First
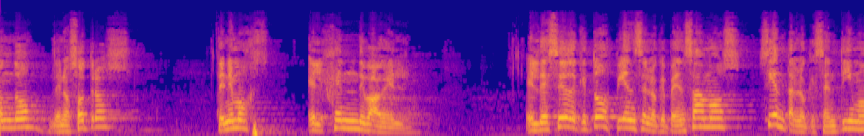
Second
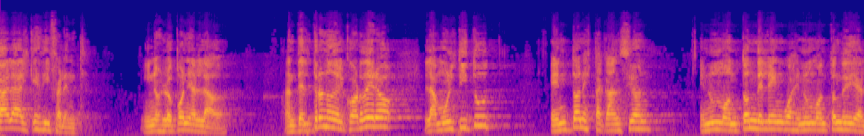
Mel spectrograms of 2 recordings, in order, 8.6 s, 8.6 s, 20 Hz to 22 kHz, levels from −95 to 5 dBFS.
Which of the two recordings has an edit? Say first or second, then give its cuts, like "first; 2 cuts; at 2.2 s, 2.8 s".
second; 1 cut; at 2.6 s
